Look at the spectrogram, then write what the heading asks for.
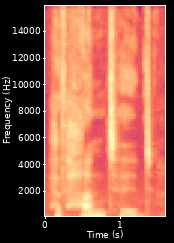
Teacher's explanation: The back is not bunched up. And then hunted, the syllable hun, is also a central vowel. So the tongue will be flat and central. Ha. Drop the jaw, but like enough so that it's comfortable to breathe out, but don't pull the tongue forward, yeah?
